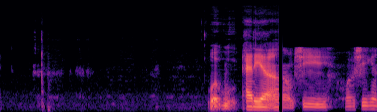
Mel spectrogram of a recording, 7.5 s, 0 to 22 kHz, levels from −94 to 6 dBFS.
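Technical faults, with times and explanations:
5.58–7.55 s, input switched to a poorer device: likely a narrower-band input taking over. After an 80 ms gap, speech loses everything above 3.8 kHz, sounding dull, quieter and faintly noisier.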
